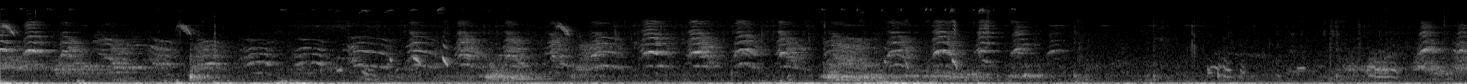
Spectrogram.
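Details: A new litter of eight-week-old black and white Cockapoo pups, home bred in the UK, raise a busy chorus of overlapping squeaky squeals and yelps. Calls come several per second with brief lower grunts and a constant low hum.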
